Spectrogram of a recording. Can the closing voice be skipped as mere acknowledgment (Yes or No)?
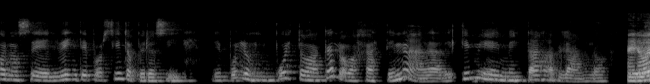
Yes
